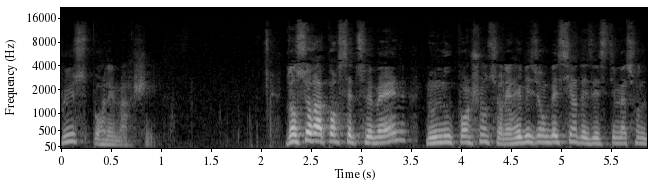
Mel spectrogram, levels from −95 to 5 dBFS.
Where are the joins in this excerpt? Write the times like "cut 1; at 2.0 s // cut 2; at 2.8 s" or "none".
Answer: cut 1; at 2.2 s // cut 2; at 3.6 s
